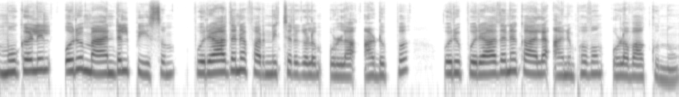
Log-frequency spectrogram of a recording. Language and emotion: Malayalam, neutral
